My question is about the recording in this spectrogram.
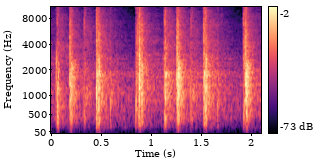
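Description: A quick, uneven series of sharp clap-like percussive hits, about four or five a second, as an edited intro soundtrack.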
